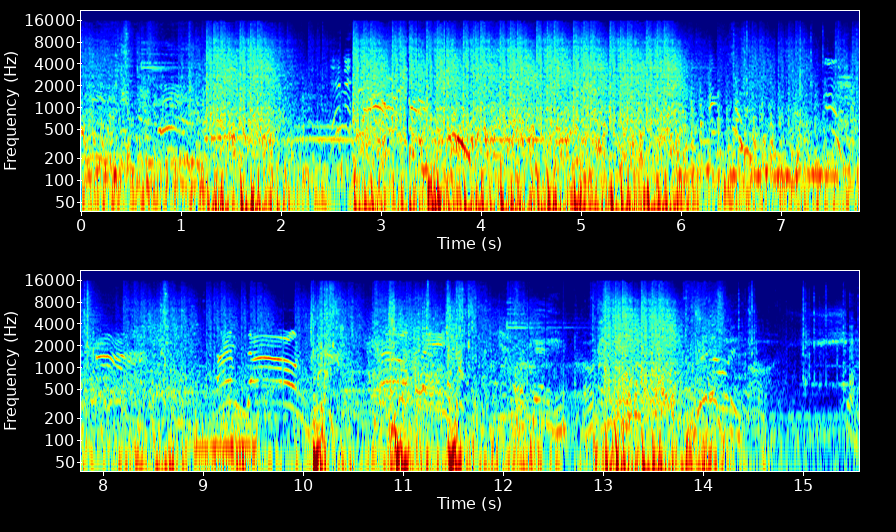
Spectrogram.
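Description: Automatic gunfire rattles in loud rapid bursts.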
